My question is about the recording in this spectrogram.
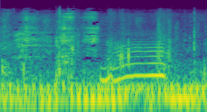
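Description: A single short animal call about a second in, rising briefly then held, over a steady low rumble.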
